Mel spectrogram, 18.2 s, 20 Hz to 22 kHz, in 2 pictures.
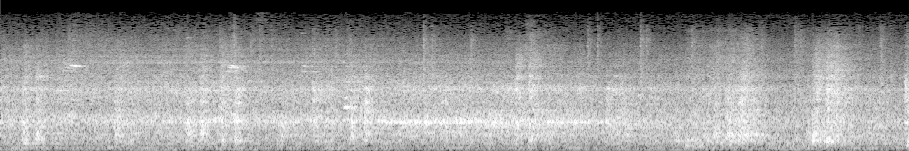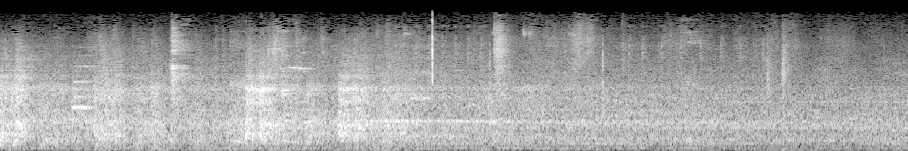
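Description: JR East E233-1000 series electric train running, its wheels clattering over rail joints in irregular sharp knocks above a steady rumble and hum, heard from inside the leading car. It gets a little quieter in the last few seconds.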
